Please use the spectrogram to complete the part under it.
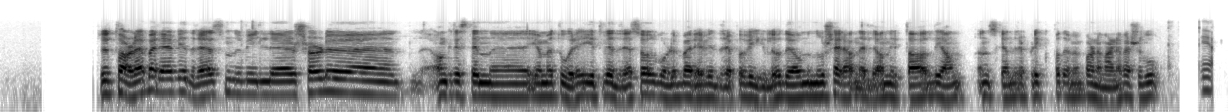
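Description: A man speaks steadily over an online call.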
